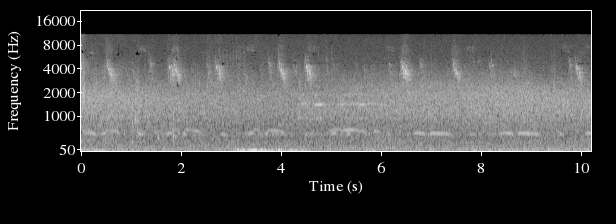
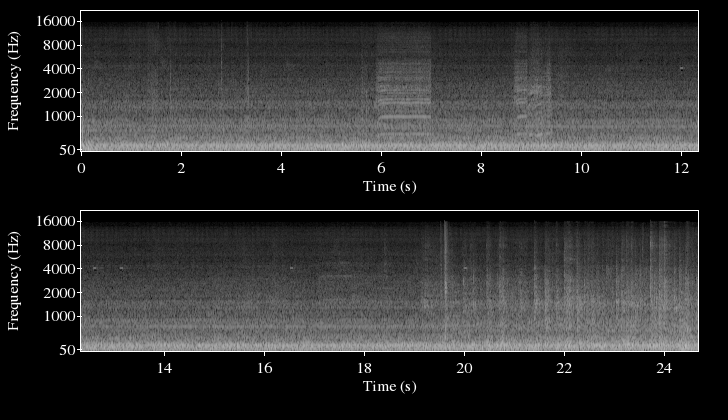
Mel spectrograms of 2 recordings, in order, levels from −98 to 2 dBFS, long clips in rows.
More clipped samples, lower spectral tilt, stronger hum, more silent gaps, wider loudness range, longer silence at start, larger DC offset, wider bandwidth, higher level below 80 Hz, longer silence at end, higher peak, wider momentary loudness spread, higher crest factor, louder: neither; second, -2.5 dB/octave vs -7 dB/octave; neither; neither; about the same, 2 LU vs 3 LU; about the same, 0 s vs 0 s; neither; second, 11.5 kHz vs 15.5 kHz; first, -30 dBFS vs -42 dBFS; about the same, 0 s vs 0 s; first, 0 dBFS vs -18 dBFS; first, 8 LU vs 4 LU; about the same, 20 dB vs 18 dB; first, -20 LUFS vs -36 LUFS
